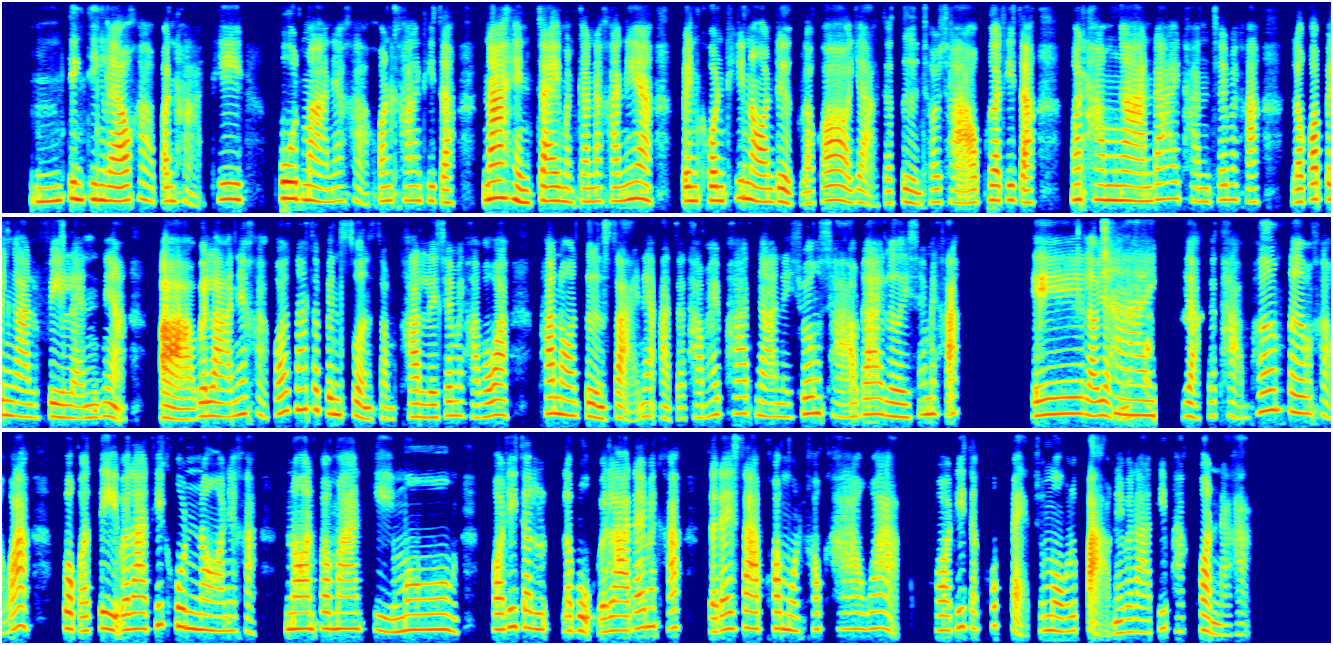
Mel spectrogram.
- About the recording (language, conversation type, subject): Thai, advice, ฉันควรทำอย่างไรดีเมื่อฉันนอนไม่เป็นเวลาและตื่นสายบ่อยจนส่งผลต่องาน?
- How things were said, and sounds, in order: in English: "freelance"; other background noise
